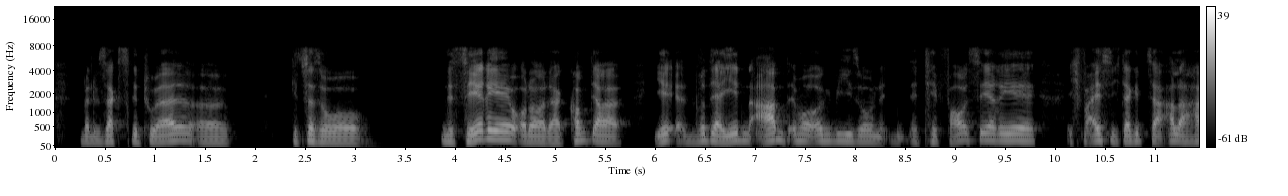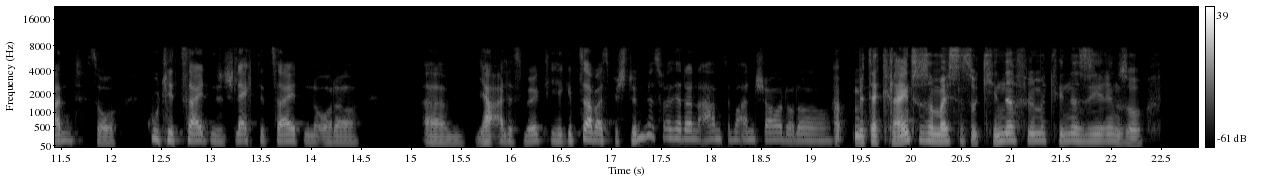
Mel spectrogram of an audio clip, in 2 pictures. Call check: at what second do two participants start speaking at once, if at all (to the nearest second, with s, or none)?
none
